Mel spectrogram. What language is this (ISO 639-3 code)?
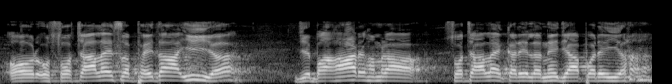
mai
